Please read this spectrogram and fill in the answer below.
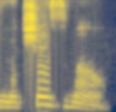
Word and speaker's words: machismo: much well I call it machoism but it's machismo is what it's pronounced not politics and so before I read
